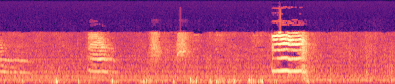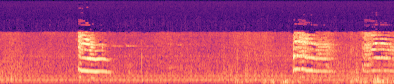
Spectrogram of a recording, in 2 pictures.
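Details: Pet cat giving a series of short, bright meows, about five spaced several seconds apart, some with a rising-then-falling wavering pitch, over a low steady indoor hum.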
